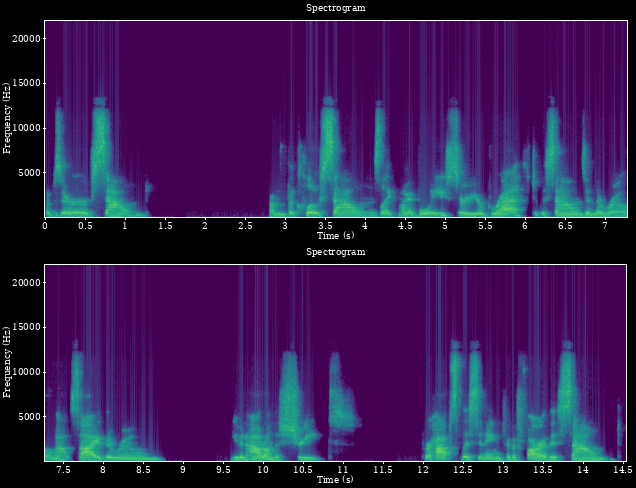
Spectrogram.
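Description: A woman guiding a meditation as a yoga nidra teacher, soothing and unhurried, leaving long pauses between phrases. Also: low-pitched, monotone, fairly bright tone. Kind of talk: guided meditation.

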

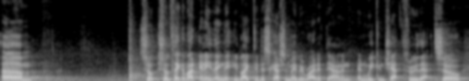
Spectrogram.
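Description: A man's voice: mid-range voice, normal speed, slight background noise. Man, South African accent, middle-aged, certain and blunt, keynote talk, reverberant open room. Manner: certain, blunt, many fillers and restarts. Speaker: keynote speaker. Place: large open office event space.

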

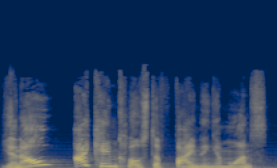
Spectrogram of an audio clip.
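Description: A man voicing a small cartoon mouse king for a video game, folksy, gentle and earnest in manner. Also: very high-pitched, huge pitch swings, measured pace, exaggerated voice. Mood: earnest, explaining. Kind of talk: video game cutscene acting.

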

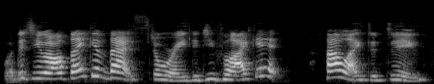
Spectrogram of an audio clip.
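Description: A woman with a fairly high, slightly husky voice reads a children's picture book aloud. Her delivery is very animated and sing-song, full of exclamations. She talks straight to young listeners like a story time librarian. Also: normal speed, lo-fi sound. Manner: expressive, exclaiming, addressing young listeners directly. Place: indoor room, recorded screen share with webcam.

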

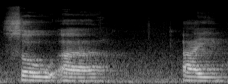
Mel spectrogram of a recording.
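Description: A woman's voice: flat delivery, drawn-out words, a little mellow. Echoey, hesitant woman with Peruvian Spanish accent. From Peru. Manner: hesitant, searching for words. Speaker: artist. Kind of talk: explaining own artwork to camera. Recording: echoey room, clear rumbling background noise.

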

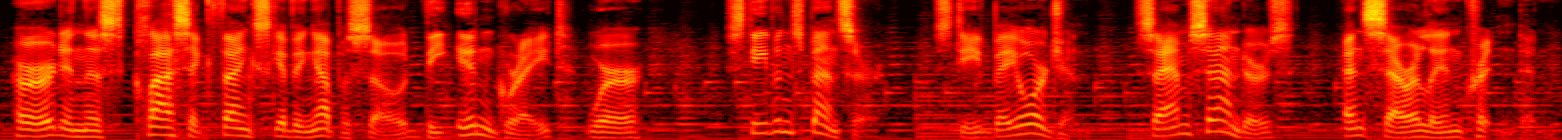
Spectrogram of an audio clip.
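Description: An American man hosting a devotional podcast in scripted narration, with measured, emphatic, dramatic phrasing. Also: medium pitch, big pitch swings, a bit bright, faint music behind. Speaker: podcast host and preacher.

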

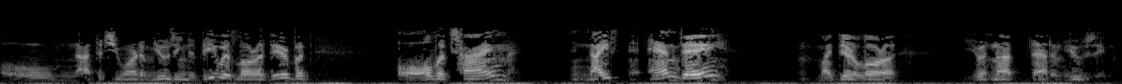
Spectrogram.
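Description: A husky, dryly tactless bachelor. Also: male voice, mid-range voice, unhurried, long pauses. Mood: blandly tactless. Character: cerebral, blandly tactless bachelor man. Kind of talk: radio drama acting. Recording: dull lo-fi radio drama audio.

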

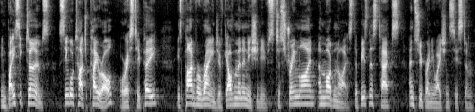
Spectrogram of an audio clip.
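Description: A man's voice: mid-range voice, lively intonation, moderate pace. A middle-aged man with an Australian accent, delivering a scripted explainer to camera as a company presenter. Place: indoor office by a window. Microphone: lapel mic.

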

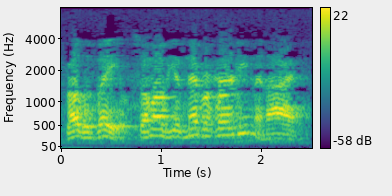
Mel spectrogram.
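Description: A man's voice: mid-range voice, fast. A man speaking as a pastor, addressing his church informally in an earnest, wordy, deferential way. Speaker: pastor introducing a guest preacher. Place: church meeting room with congregation. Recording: muffled noisy old tape, echoey hall.

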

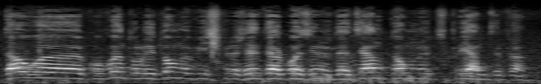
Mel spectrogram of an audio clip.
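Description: Male event MC, high creaky voice, informal introductions, distant outdoor pickup. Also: steady tone, over loud music. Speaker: master of ceremonies. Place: open-air fairground stage. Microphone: distant camera, speech over loudspeakers.

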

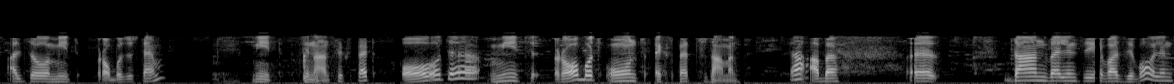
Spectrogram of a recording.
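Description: A foreign-accented man talks in halting phrases, giving a call-centre sales pitch. His voice sits at an ordinary male pitch and sounds thin over a phone line. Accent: foreign, non-German. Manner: halting, non-native phrasing. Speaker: scam call-centre agent. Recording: tinny narrow-band phone line.

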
